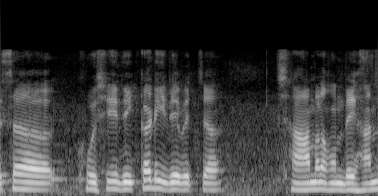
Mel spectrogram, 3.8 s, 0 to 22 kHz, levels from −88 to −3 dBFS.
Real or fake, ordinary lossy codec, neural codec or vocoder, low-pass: fake; none; codec, 16 kHz, 4 kbps, X-Codec, HuBERT features, trained on general audio; none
